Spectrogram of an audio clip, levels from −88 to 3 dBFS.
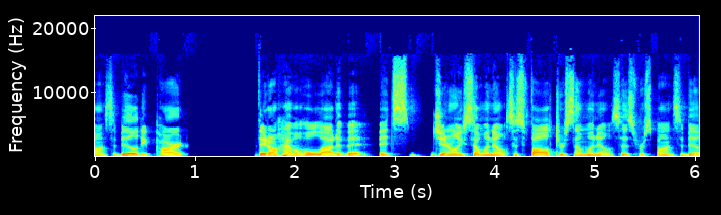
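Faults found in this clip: Small skip forward at 0.85 s and a jump at 4.19 s, between "generally someone" and "fault or". Likely dropped buffer (overrun): capture samples overwritten before being read, losing a few ms, then roughly 20 ms, with the edges butted together.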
